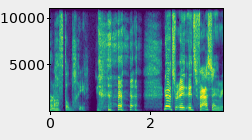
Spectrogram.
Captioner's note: laughs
